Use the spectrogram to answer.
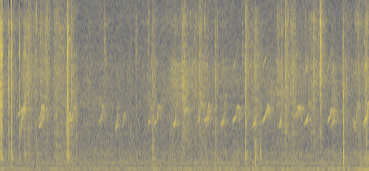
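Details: Many chicks in a homemade incubator-hatcher peep together in short, high, chirping notes, several each second, over a steady low mechanical hum with a few soft knocks.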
